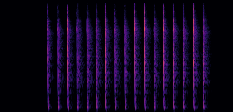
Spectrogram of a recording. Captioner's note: hammer tapping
